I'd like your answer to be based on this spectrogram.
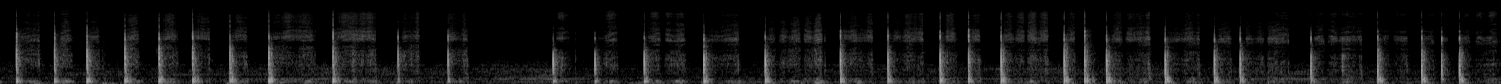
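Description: A hand writes on a large, flat, solid black chalkboard with a light blue chalk stick, making a quick run of sharp taps and short scratching strokes. The strokes come in a steady, busy rhythm with a brief pause near the middle, each one a dry, bright click that stops almost at once.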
